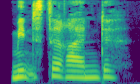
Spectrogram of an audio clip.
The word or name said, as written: mindsterente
